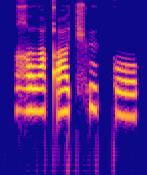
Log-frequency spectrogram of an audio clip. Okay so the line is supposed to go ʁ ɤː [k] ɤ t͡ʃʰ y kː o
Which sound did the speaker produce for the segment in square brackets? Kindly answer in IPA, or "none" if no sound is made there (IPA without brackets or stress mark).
qʼ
